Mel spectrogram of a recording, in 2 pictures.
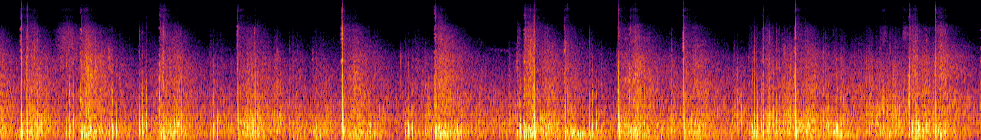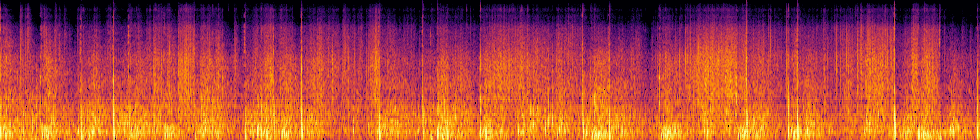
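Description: Massed fireworks and firecrackers going off continuously, a dense barrage of overlapping bangs and crackles with no pause.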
